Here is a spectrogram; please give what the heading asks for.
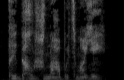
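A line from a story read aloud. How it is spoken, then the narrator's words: Whisper. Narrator (Russian): этим шепотом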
